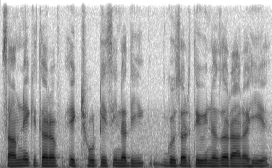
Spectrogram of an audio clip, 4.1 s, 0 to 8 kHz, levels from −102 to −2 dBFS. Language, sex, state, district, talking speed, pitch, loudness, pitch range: Hindi, male, Uttar Pradesh, Lalitpur, 190 wpm, 130 Hz, -16 LUFS, 125-135 Hz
